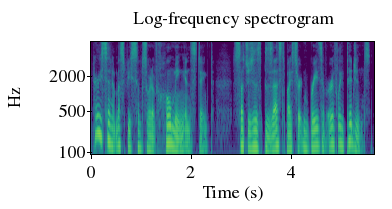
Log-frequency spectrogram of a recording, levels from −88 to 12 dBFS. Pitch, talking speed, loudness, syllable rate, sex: 115 Hz, 210 wpm, -20 LUFS, 5.4 syllables/s, male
